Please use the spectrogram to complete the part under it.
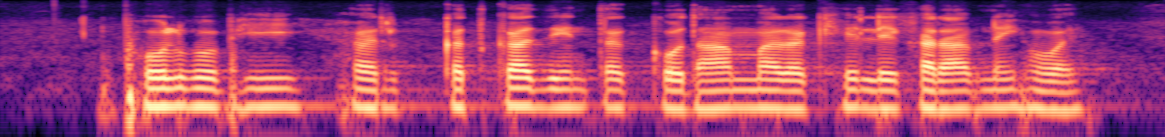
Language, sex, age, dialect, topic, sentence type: Chhattisgarhi, male, 25-30, Eastern, agriculture, question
